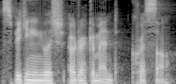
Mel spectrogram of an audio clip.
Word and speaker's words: croissant: In the US, people tend to pronounce it like croissant. They'll pronounce the T on the end, which to French speakers sounds very bad, sounds very harsh, because in French, many of the letters at the end of a word, you don't pronounce them. And this is a French word. So I personally would recommend pronouncing it as a croissant, so not pronouncing the T. And if you want to really sound super French, it is a croissant.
